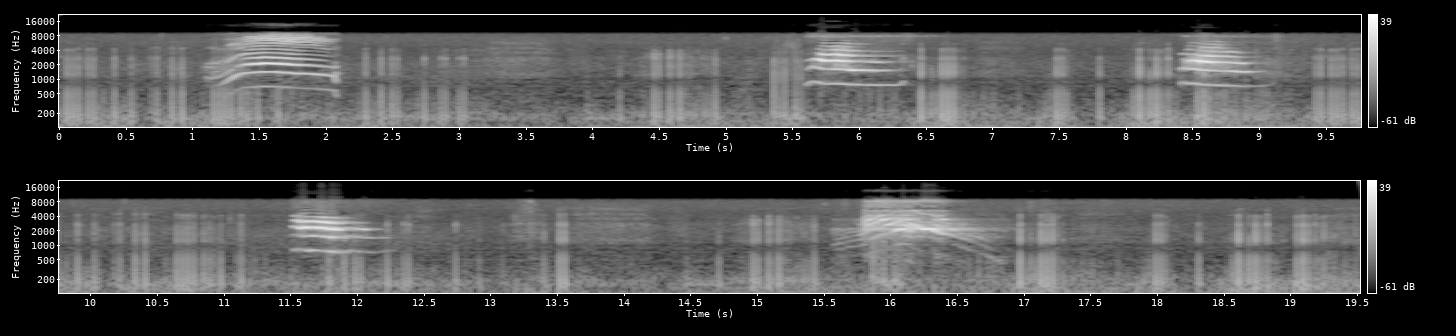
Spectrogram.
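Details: A domestic cat meows five times, roughly every three to four seconds. Each call is harmonic and drawn out, arching then falling, and the last is harsher and more strained. Faint clicking sounds in between.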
